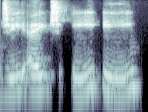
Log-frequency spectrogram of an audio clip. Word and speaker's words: ghee: butter now ghee butter spelled g-h-e-e and pronounced ghee is butter it's just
